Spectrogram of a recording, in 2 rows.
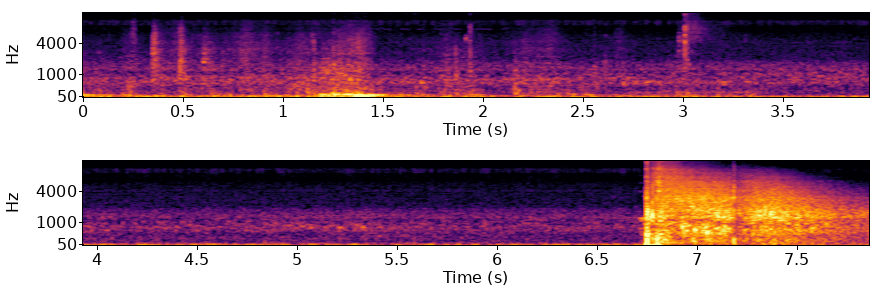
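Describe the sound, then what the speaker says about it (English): Rifle with a red dot sight test-fired at a little past 100 yards outdoors: one faint distant shot early, then a single loud sharp report near the end with a ringing tail, with quiet ambience between. "let's go ahead and try out a few shots here at a little past 100"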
